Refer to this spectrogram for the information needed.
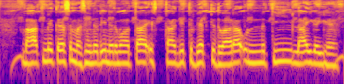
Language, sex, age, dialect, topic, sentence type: Hindi, male, 18-24, Kanauji Braj Bhasha, agriculture, statement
